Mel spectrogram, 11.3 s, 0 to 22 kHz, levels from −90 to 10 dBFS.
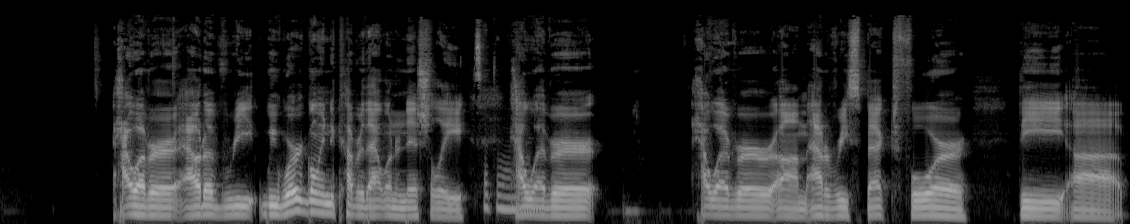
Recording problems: none

